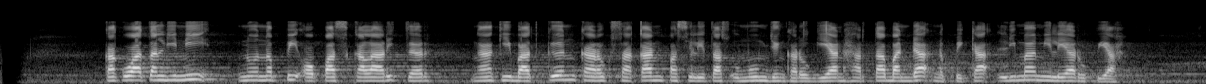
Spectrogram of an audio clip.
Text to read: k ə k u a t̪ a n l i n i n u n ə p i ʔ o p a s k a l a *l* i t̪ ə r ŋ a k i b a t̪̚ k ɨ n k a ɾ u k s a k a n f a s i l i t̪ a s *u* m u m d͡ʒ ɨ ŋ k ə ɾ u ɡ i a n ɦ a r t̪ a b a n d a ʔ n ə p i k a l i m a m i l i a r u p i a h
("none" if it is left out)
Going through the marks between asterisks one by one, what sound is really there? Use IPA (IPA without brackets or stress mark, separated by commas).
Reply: ɾ, u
